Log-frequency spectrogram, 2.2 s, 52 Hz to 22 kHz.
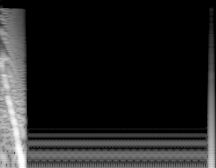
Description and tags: Louder pewing sound
Created using BFXR.
robot, decimated, arcade, 8-bit, machine, chip, game, computer, video-game, chippy, lo-fi, noise, retro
